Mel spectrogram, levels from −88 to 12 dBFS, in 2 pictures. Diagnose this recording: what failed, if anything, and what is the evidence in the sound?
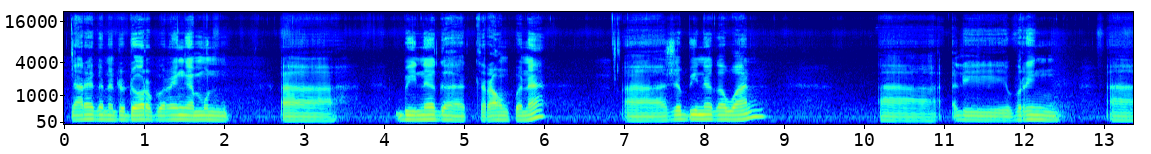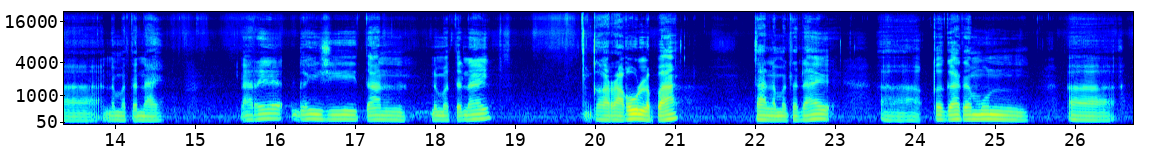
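Echo leak in the call processing. Faint copies of the speech trail by 285 ms, about 30 to 35 dB down, at 0.0–0.09, 0.39–0.82, 1.09–1.22, 1.94–2.51 and 6.41–6.46 s. A far-end echo canceller likely passed loudspeaker pickup back. Spectrograms show weak harmonic duplicates shifted right.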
